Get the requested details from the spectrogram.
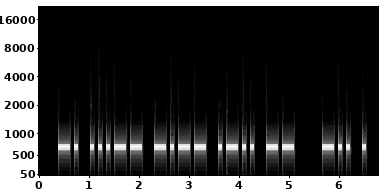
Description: Morse code, heard as a keyed tone, about 15 wpm, 700 Hz. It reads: N3YLM DE
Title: USA Callsign DE Callsign - 5 Characters - 15wpm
